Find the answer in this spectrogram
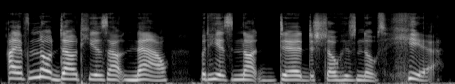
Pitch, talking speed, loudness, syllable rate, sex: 220 Hz, 235 wpm, -18 LUFS, 5.2 syllables/s, female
